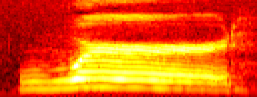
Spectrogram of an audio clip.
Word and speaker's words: word: The O is not pronounced. Were. So just like here, H to the R. Her. Her her. Here we want to transition from the W to the R directly. Were W were word.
